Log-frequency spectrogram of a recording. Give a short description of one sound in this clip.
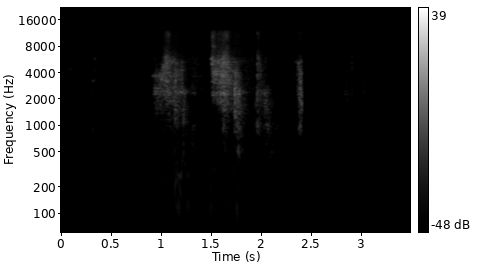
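A book's page turns with a soft rustle.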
